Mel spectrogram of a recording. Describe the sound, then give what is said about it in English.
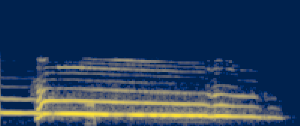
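A person howls like a wolf for Howling for Wolves, a group protecting wolves: a single loud, sustained wail that holds steady and then slowly sinks in pitch before fading out after about two seconds, with no talking. “You were thinking it hard that you were going to howl.”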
